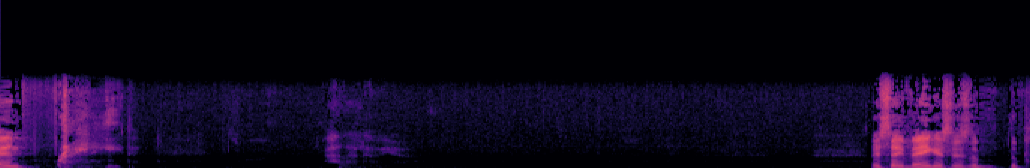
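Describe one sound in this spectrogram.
A middle-aged man speaks with animation through a microphone in a large hall, pausing between phrases.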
